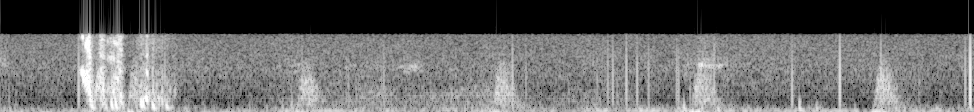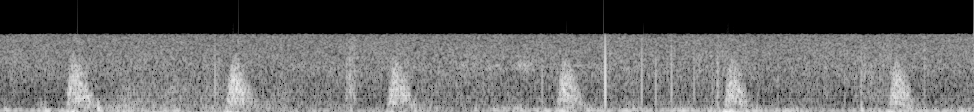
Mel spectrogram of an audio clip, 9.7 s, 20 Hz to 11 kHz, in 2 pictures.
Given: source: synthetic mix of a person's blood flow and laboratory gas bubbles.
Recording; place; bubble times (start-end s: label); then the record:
Doppler ultrasound of blood flow; subclavian vein
0.39-0.64 s: bubbles
0.67-0.89 s: bubbles
From the record:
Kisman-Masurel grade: 213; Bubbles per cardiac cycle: several, 3 to 8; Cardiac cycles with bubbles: 1 to 10%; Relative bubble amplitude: loud (0.450 to 0.775); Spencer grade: 1 (occasional bubble signal discernible with the cardiac motion signal, with majority of cardiac periods free of bubbles); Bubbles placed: anywhere in the cardiac cycle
